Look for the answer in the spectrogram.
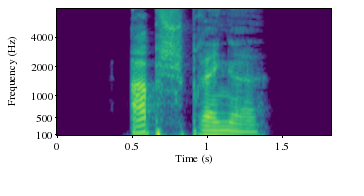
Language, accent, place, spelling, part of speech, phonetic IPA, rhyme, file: German, Germany, Berlin, abspränge, verb, [ˈapˌʃpʁɛŋə], -apʃpʁɛŋə, De-abspränge.ogg
- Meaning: first/third-person singular dependent subjunctive II of abspringen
